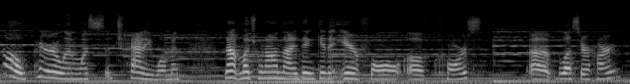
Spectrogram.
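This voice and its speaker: A woman's voice: high-pitched, fairly even intonation, moderate pace, music in the background, close to an everyday voice. A woman voicing a kindly, gossipy older spiritualist lady in a video game, with a genteel, folksy manner full of endearments. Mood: warm, welcoming.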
